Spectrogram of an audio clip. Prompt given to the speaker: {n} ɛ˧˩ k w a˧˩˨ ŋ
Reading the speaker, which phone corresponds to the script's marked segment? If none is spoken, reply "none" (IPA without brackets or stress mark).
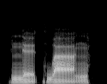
n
